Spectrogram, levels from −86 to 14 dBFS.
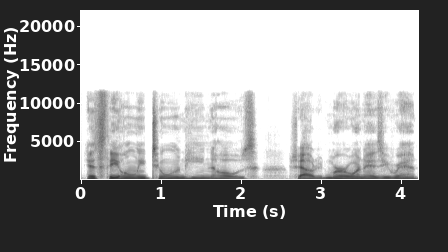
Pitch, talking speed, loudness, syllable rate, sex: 100 Hz, 155 wpm, -18 LUFS, 3.7 syllables/s, male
